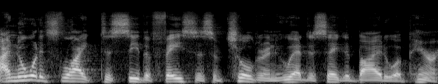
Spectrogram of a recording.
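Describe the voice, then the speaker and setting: The background is quiet as a man talks at a moderate pace. His medium-pitched voice has very wide pitch swings. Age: 60s. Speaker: inspirational speaker and minister. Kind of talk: motivational podcast monologue.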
